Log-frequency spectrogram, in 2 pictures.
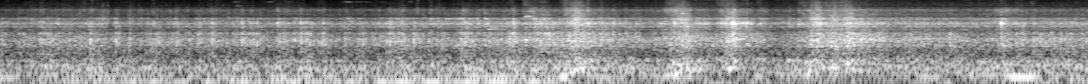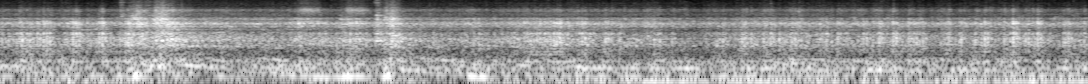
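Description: Street stock race car's engine running at low revs while the car drives slowly, heard from inside the car, with the engine note swelling a few times.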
